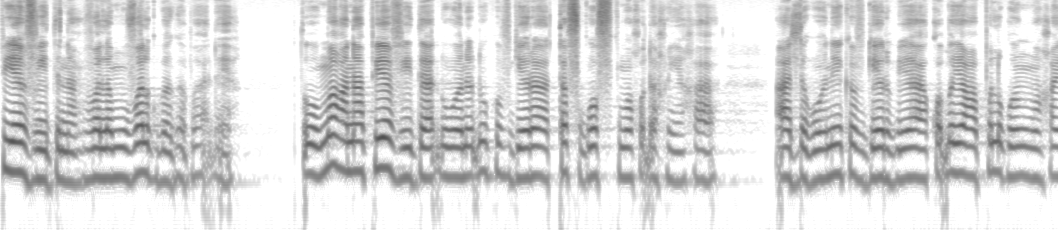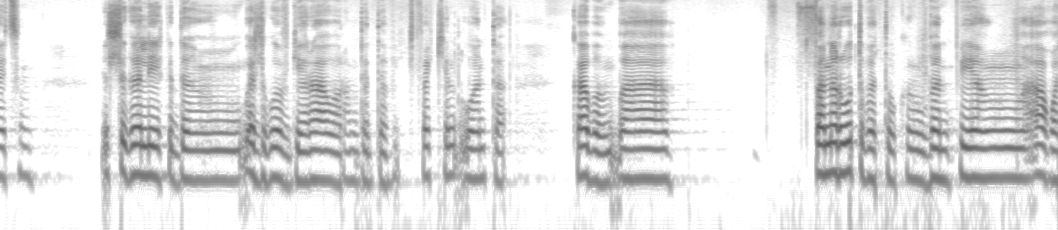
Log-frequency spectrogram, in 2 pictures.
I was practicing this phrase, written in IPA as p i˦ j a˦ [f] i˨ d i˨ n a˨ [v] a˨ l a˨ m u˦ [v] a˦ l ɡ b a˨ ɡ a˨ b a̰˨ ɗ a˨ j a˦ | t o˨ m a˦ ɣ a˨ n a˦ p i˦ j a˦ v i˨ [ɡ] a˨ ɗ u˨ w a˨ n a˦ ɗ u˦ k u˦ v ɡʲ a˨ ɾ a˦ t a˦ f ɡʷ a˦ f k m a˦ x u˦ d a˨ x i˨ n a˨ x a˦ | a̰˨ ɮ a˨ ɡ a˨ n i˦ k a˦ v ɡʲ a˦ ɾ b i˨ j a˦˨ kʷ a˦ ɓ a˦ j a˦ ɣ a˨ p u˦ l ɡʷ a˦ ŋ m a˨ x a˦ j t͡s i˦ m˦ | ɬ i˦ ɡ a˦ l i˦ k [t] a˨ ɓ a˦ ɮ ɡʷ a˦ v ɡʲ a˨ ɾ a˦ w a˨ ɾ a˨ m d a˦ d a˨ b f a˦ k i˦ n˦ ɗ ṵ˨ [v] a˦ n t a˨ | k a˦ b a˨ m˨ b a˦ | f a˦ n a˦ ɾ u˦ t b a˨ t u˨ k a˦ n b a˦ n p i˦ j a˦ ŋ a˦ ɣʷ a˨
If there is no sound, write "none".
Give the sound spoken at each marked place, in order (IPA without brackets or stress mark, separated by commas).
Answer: v, v, v, d, d, w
